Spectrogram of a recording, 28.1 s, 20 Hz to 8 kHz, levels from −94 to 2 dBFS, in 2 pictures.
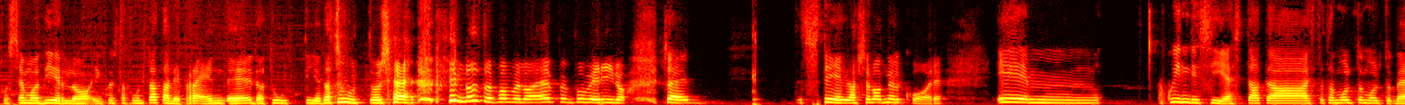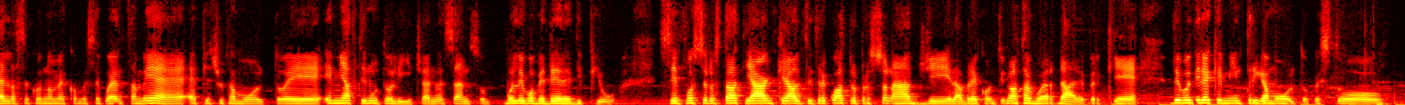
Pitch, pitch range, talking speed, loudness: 185 Hz, 170-205 Hz, 160 wpm, -21 LUFS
